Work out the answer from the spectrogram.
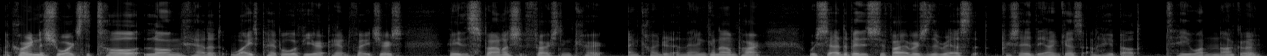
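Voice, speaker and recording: A man reading out scripted narration as a radio show host, in a halting delivery that sometimes stumbles. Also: sits low, steady tone.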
